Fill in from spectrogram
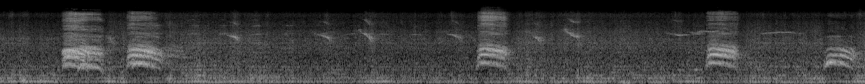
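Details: Crows caw in pairs and singles, harsh and nasal, with thin whistled chirps from smaller birds scattered between the calls.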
